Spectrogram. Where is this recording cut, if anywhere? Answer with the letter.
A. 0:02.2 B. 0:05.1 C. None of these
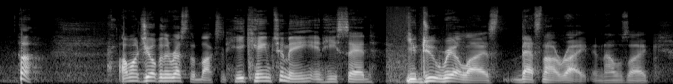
A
